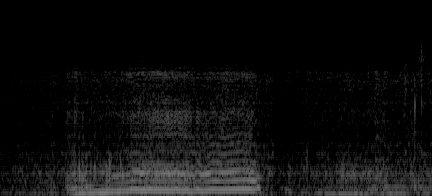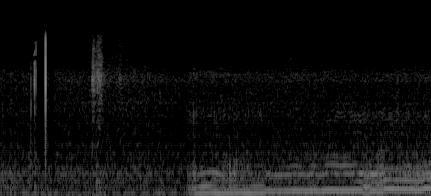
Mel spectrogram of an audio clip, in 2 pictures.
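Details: A sleeping boxer puppy snoring: two long, low, droning breaths, each lasting over a second and slightly rising, separated by a quieter pause with a soft click, recorded close on a phone.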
